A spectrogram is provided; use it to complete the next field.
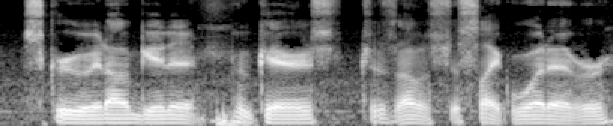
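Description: Someone with an American accent talks over noticeable background noise. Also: man. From Oklahoma. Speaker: podcast host. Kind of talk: casual solo monologue. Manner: casual, filler-heavy.

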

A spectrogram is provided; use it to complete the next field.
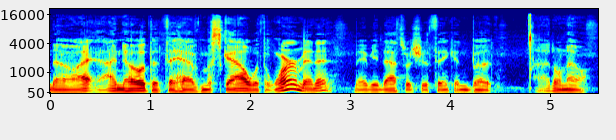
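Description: Here a man talks with a Texan accent. His pace is moderate and his intonation fairly even. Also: fairly low pitch for a man. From Texas. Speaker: retired military pilot. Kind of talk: casual chat. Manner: calm.

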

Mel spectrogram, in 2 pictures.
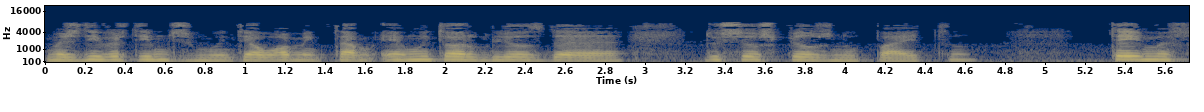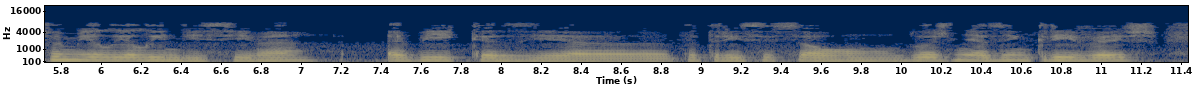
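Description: An ordinary speaking voice from a woman, fairly low in pitch, with fairly even intonation and a moderate pace. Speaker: friend of guest. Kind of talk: casual chat. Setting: online audio room.

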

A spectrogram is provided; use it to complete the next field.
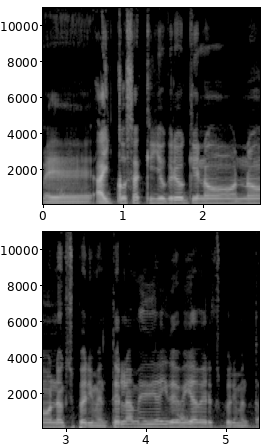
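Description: A man's medium-pitched voice in a Chilean accent, monotone and flat in intonation, at a moderate pace with hardly any pauses. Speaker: podcast co-host. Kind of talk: casual chat.

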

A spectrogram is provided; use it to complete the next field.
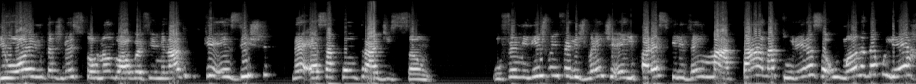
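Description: A woman's extremely high-pitched voice at a very fast pace. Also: ordinary pitch variation. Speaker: congresswoman. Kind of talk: interview.

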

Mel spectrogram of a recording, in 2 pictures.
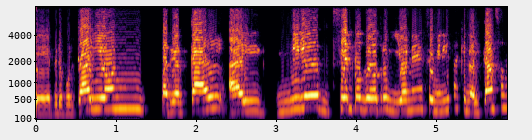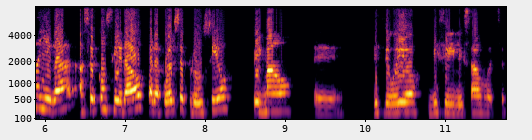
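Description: A woman with a Chilean accent speaks high at a moderate pace. The sound is dry and close with no echo. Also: ordinary pitch variation. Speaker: film director. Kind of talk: panel discussion.

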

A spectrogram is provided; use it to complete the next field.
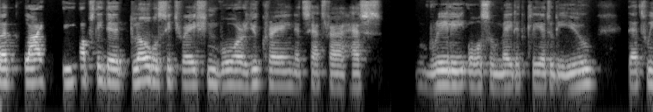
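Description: A man with a Dutch accent talks at a medium pitch. His pace is fairly slow and his intonation fairly even. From Netherlands (Assen, Drenthe; Frisian family). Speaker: professor of animal nutrition. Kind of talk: interview.

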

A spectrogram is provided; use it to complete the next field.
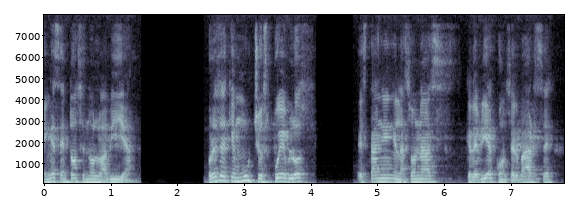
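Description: A man's fairly high, somewhat breathy voice at a fairly slow pace, with ordinary pitch variation, very even loudness, and long, frequent pauses. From Peruvian Amazon, San Martín (Moyobamba). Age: 40s. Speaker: environmental engineer. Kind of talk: interview.

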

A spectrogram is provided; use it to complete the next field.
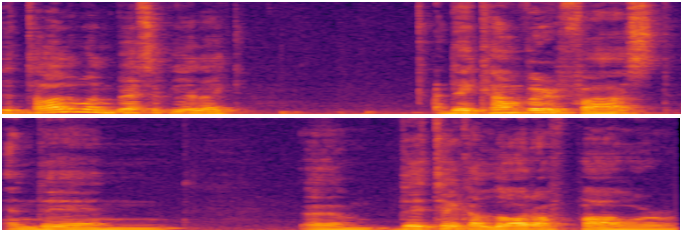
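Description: Over noticeable background noise, a man speaks with ordinary pitch variation and long, frequent pauses. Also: fairly high pitch for a man, moderate pace. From Afghanistan. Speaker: university student. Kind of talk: podcast discussion. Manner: hesitant, many fillers.

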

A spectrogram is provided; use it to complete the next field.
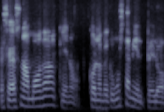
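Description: A man with an ordinary speaking voice speaks at a fairly high pitch with ordinary pitch variation, in a dry, close sound with no echo. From Spain (Barcelona, Catalonia). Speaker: podcast co-host, dancer. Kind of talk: casual chat.

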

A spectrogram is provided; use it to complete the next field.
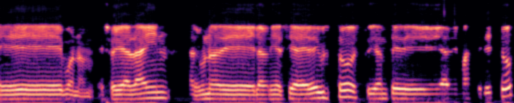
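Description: A man with a fairly high pitch, fairly even intonation and a moderate pace. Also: hardly any pauses, very even loudness. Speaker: university student and entrepreneur. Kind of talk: interview. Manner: casual, halting.

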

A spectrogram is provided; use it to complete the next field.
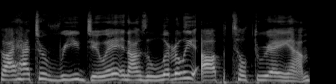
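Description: A woman speaks at a medium pitch with ordinary pitch variation and vocal fry. The recording is very clean, with a silent background. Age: 20s. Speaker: college radio host. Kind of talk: casual chat. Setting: studio.

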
